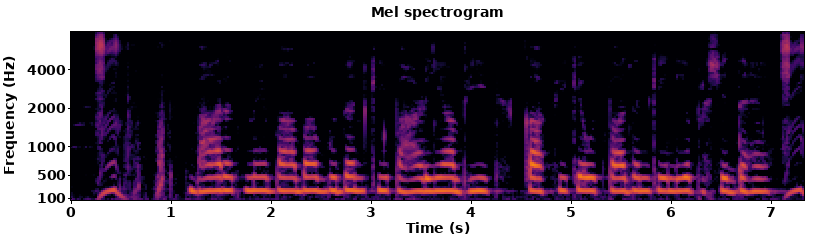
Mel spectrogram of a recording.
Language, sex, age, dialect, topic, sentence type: Hindi, female, 25-30, Awadhi Bundeli, agriculture, statement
